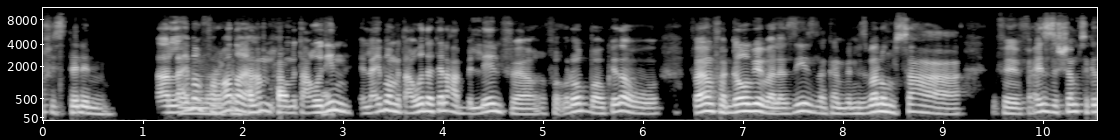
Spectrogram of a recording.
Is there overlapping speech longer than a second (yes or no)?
yes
